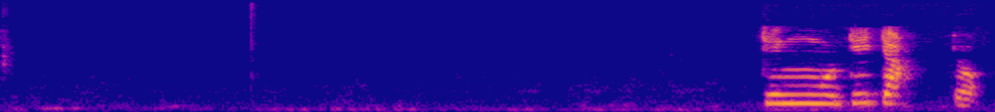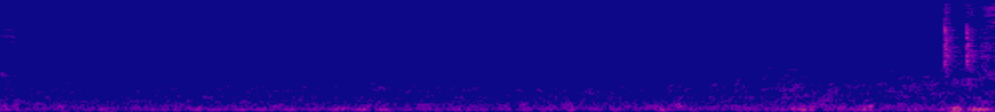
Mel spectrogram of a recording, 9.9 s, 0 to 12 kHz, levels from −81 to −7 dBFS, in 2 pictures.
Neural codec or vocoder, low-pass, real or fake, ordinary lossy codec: none; 10.8 kHz; real; AAC, 48 kbps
